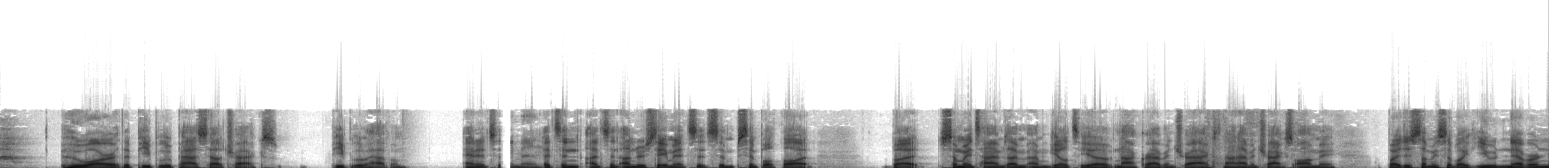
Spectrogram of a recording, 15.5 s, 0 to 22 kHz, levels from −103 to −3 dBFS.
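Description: Low-delay AAC compression runs through the whole speech clip, likely from AAC-ELD at around 32 kbps. Its short frames resolve voice harmonics poorly, so the sound is plainly rough and grainy, with noise filling the gaps between harmonics and a thin, synthetic-sounding top band.

AAC frame loss with muting occurs from 5.00 to 5.14 s. About 120 ms of audio is missing, which fits several consecutive lost frames. The decoder zeroed their spectrum and the overlapping windows fade the sound out and back in, leaving a soft-edged hole.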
